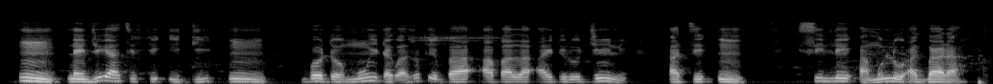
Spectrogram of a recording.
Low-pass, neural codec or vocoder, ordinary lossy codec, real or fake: 7.2 kHz; none; none; real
